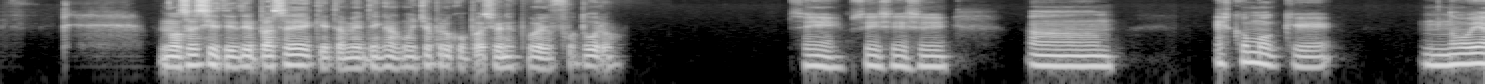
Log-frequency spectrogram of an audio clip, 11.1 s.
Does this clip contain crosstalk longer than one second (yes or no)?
no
